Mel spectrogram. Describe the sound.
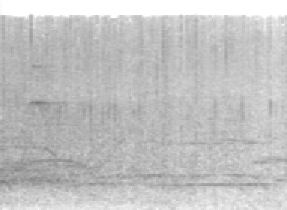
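A crowd applauds at a religious gathering, a steady, fairly faint wash of clapping that holds evenly from start to finish without a clear peak or break.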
